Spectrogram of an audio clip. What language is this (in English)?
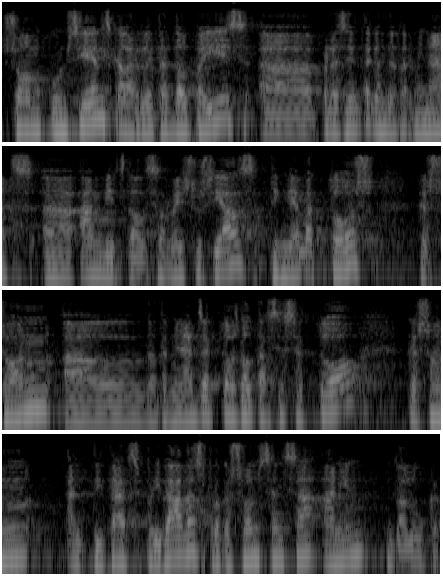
Catalan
